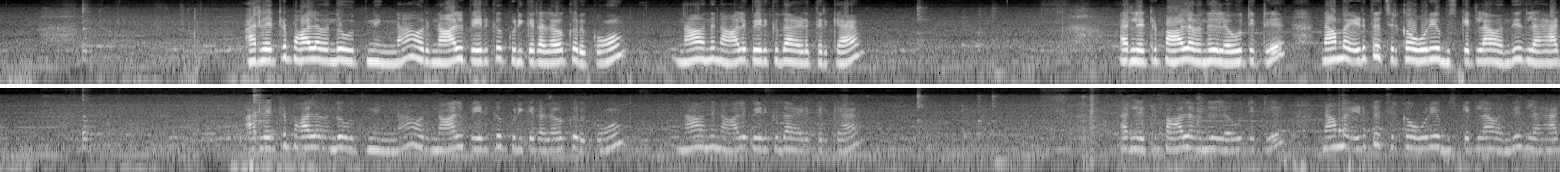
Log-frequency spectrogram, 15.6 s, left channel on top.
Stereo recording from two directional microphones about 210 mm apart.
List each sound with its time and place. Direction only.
2.4 s speech: 40° left (ahead or behind)
11.1 s a woman's voice: 45° left (ahead or behind)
